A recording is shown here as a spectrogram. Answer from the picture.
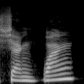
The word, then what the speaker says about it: Shang Wang: Og et sted, I hvert fald har købt øh, op på sådan distributionssiden, det er i Kina, hvor I har købt, ja, nu ved jeg ikke, om jeg udtaler det rigtigt, Shang Wang. Det er helt rigtigt.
